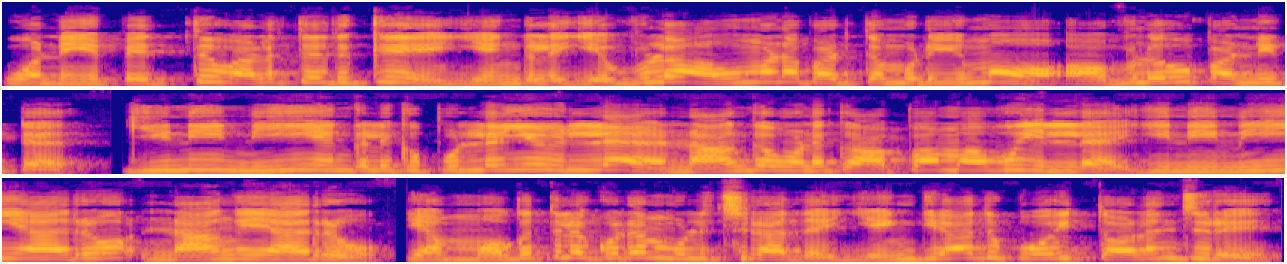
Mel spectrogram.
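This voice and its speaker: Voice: mid-range voice, fairly quick, warm tone, dull audio, natural voice. A voice actor playing the groom's angry, ashamed father in a cartoon, with a Kanyakumari Tamil accent and a harsh, scolding manner.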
